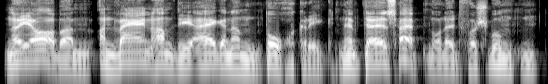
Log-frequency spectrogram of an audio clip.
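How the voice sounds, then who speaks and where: A man's voice: lowish voice, lively intonation, moderate pace, fairly bright tone, no echo, studio quality. A man playing a greedy Austrian general in a satirical radio play, grumbling and self-satisfied in colloquial speech. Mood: nosy.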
